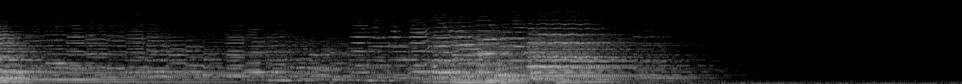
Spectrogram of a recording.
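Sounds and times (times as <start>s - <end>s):
string quartet playing: 0.0s - 7.2s.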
